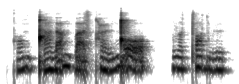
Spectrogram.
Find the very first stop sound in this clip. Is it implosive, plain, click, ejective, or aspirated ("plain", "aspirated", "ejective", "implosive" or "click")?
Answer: aspirated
